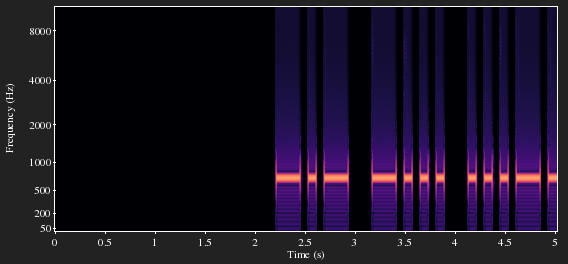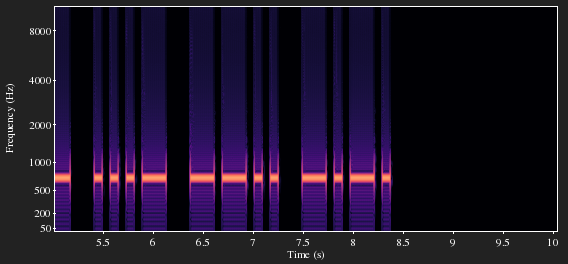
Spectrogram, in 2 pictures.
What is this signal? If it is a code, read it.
Morse code, heard as a keyed tone, about 15 wpm, 700 Hz. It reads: KB3VZC
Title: USA Call Signs - 6 Characters - Repeated 3x - 15wpm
